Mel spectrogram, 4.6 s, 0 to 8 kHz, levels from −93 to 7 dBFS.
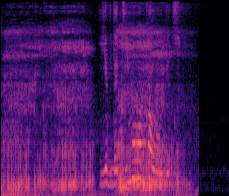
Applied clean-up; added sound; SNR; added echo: none; Animal; -1 dB; reverberation time 0.8 s.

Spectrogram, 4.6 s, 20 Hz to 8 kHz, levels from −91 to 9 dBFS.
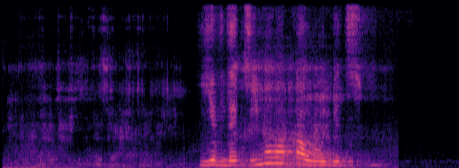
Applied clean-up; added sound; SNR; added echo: neural separator model SepFormer DNS4.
